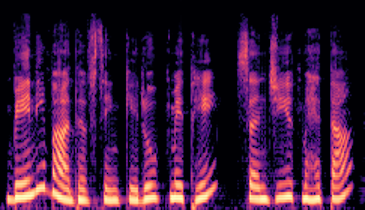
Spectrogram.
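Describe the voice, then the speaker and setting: A woman's voice: a little high, expressive, moderate pace, dark tone, soft background music. A woman radio announcer reading a scripted presentation in formal, literary diction.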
